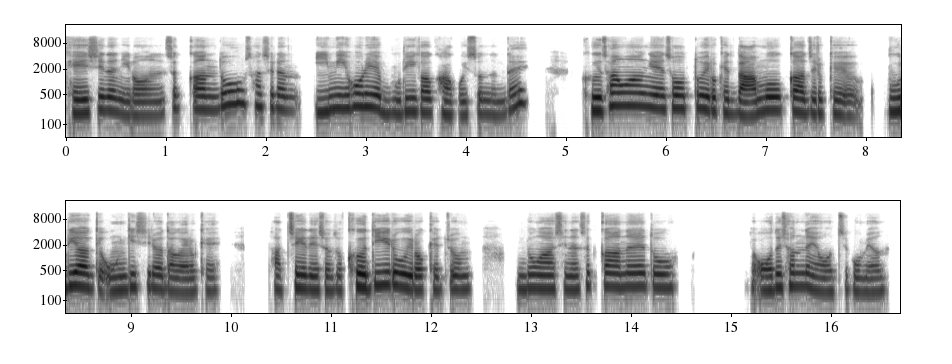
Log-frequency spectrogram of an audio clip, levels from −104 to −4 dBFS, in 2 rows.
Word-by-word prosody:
계시는 200 +2 +1
이런 175 0 -4
습관도 240 +6 0
사실은 250 -6 -4 0.2
이미 230 +4 -1
허리에 265 -1 +3
무리가 200 0 -2
가고 175 -3 -5
있었는데 185 - -5 0.5
그 220 -2 +4
상황에서 260 -3 +3
또 245 -1 +2
이렇게 220 -3 +1
나무까지 200 +3 +3
이렇게 185 -3 -4 0.3
무리하게 215 -1 +4
옮기시려다가 190 -2 -2
이렇게 175 +2 -8 0.5
다치게 195 +2 -1
되셔서 185 -1 -3
그 215 -3 +6
뒤로 235 -1 +3
이렇게 185 -1 +1
좀 190 +1 -4 0.5
운동하시는 195 -1 -1
습관을 220 0 -1
또 210 0 -2 0.7
얻으셨네요, 210 +1 -1
어찌 170 +2 -9
보면. 170 -1 -8
205 Hz, 305 characters per minute, -23 LUFS, 185-225 Hz, 0.7 s, 그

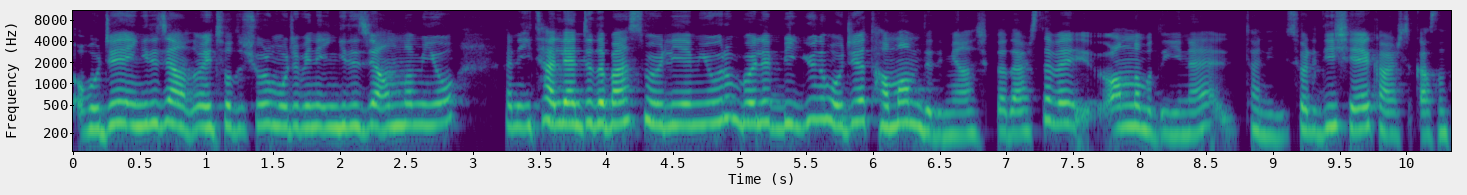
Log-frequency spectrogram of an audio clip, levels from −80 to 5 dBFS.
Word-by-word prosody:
hocaya 230 +5 +1
İngilizce 265 +2 +2
anlatmaya 240 -1 +2
çalışıyorum, 250 +2 -2
hoca 245 0 -1
beni 245 0 +1
İngilizce 245 0 +2
anlamıyor, 260 +4 -1 0.3
hani, 245 0 -2
İtalyanca 270 +1 +3
da 270 -1 +6
ben 270 +2 +6
söyleyemiyorum, 270 +1 0
böyle, 275 -3 +1
bir 270 - +1
gün 290 +5 -3
hocaya 270 +3 +1
"Tamam." 265 -1 +2
dedim 190 -2 -3
yanlışlıkla 195 +2 -6
derste 210 +8 -3
ve, 270 -1 +1
eee, - - -11
anlamadı 225 -4 0
yine, 195 +5 -5 0.2
t 225 - -7
hani, 185 -2 -8
söylediği 225 +3 -2
şeye 235 -1 +1
karşılık 195 -3 -5
aslında 195 +1 -5
245 Hz, 180 wpm, -22 LUFS, 225-265 Hz, 0.3 s, da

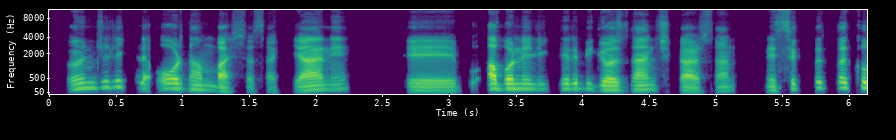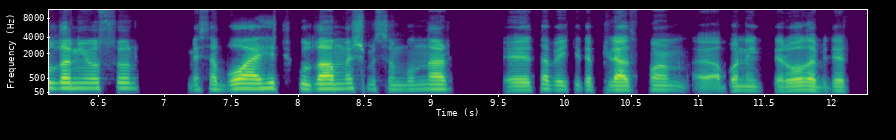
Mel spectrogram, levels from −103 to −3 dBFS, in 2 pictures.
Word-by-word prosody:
Öncelikle 170 +8 -5
oradan 135 -7 -1
başlasak, - - -2
yani, 130 +6 +2 0.4
eee, 100 -1 -2
bu - - -21
abonelikleri 150 0 +3
bir 150 - -10
gözden 120 +1 +1
çıkarsan 100 -2 -3 0.2
ne 110 - -5
sıklıkla 175 +4 -4
kullanıyorsun? 165 -1 +1 0.4
Mesela, 130 0 -8
bu 155 +3 +7
ay 155 0 +7
hiç 165 - -4
kullanmış 150 +2 +4
mısın? 130 -2 -13
Bunlar, 140 +1 +1 0.4
eee, 115 0 -2
tabii 125 -1 -4
ki 125 +1 -19
de 120 - -4
platform, 120 0 +1
eee, - - -10
abonelikleri 110 -2 -5
olabilir 110 -2 +1
135 Hz, 135 wpm, -26 LUFS, 115-155 Hz, 0.4 s, bu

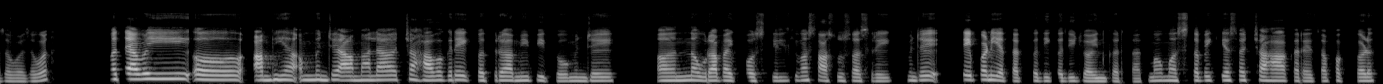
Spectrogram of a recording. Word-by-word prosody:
जवळ-जवळ. 150 +4 -5 0.7
मग - - +6
त्यावेळी 255 0 +6
अ, 230 - +4 0.6
आम्ही 205 +2 +3
आ 205 - +2
म्हणजे 205 +1 +1
आम्हाला 200 +2 +3
चहा 205 -4 +3
वगैरे 200 +1 -1
एकत्र 190 -1 -4
आम्ही 185 0 +1
पितो. 160 -3 -4
म्हणजे 170 +1 -2 0.4
अ, 180 +1 +2
नवरा-बायको 180 -2 +1
असतील 170 0 -8
किंवा 190 +1 -3
सासूसासरे 165 -4 -4 0.2
म्हणजे 195 +2 0 0.3
ते 210 - +9
पण 215 -1 +3
येतात 170 -5 +1
कधी-कधी 160 -1 -5
जॉइन 150 -1 0
करतात. 140 -2 -9
मग 175 +1 -4
मस्तपैकी 185 +1 -3
असा 190 +1 -2
चहा 175 -2 +3
करायचा 160 -1 -5
फक्कड 165 -1 -3
180 Hz, 140 wpm, -25 LUFS, 165-200 Hz, 0.7 s, ते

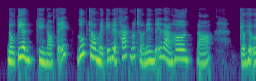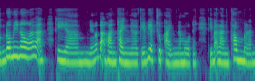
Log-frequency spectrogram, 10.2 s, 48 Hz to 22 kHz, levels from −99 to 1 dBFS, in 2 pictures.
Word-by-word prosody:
đầu 220 -2 +4
tiên 255 0 +5
thì 225 -3 +1
nó 190 -2 -2
sẽ - - 0 0.2
giúp 335 +10 +3
cho 310 -6 +3
mấy 220 -6 +4
cái 250 +6 -4
việc 260 -6 +1
khác 310 +2 -1
nó 295 +1 -3
trở 240 -10 -6
nên 225 +3 +1
dễ 280 +5 -3
dàng 255 -8 +1
hơn. 255 0 +1
Đó, 190 +2 -5 0.6
kiểu, 190 - -1
hiệu 245 +5 +1
ứng 210 +3 0
domino 310 0 +5
á 300 +2 +1
bạn. 300 -7 0 0.2
Thì, 235 -3 +1
à, 205 -1 -3
nếu 205 0 -3
mà 255 - -3
bạn 275 -3 -1
hoàn 210 -2 +1
thành, 205 -3 0
ờ, 195 0 -4
cái 205 - -3
việc 260 +1 0
chụp 245 -3 -1
ảnh 195 -1 -3
nà 195 - -3
một 195 -1 -3
này, 195 0 -10 0.2
thì 200 - -6
bạn 215 0 -1
làm 195 -1 -1
xong 240 -3 +4
mà 215 - 0
làm 195 +1 -5
225 Hz, 265 wpm, -22 LUFS, 200-265 Hz, 0.6 s, tiên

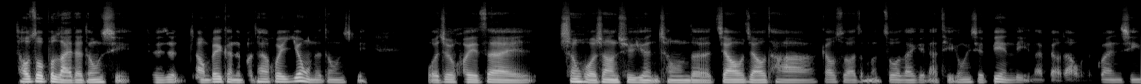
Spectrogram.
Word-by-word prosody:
操 125 -3 +4
作 140 +2 +7
不 130 0 +4
来 100 -5 +6
的 100 -1 +2
东 110 +2 +2
西， - - -3 0.2
就 105 - -6
就 105 - -2
是 - - -5
长 105 -2 -1
辈 125 0 +5
可 115 - 0
能 100 - +2
不 - - -11
太 125 -1 +1
会 125 -1 +3
用 150 -5 +4
的 105 -1 -4
东 105 -1 -5
西， - - -11 0.6
我 100 - -2
就 110 +2 0
会 110 -2 +2
在 100 -2 +1 0.3
生 125 -1 +3
活 100 -4 +4
上 105 0 +4
去 105 -1 -1
远 95 -2 +1
程 95 -1 -1
地 95 -1 -1
教 105 0 +3
教 105 -1 +2
她， 100 -1 -5
告 110 0 -6
诉 110 -1 -10
她 100 - -5
怎 170 - -10
么 185 - -7
做， 110 -8 -5
来 100 0 -4
给 105 - -9
她 - - -9
提 - - -10
供 110 +1 -6
一 - - -6
些 110 -2 -6
便 115 -5 -2
利 105 -2 -11
来 - - -14
表 - - -12
达 - - -9
我 - - -16
的 - - -37
关 105 -2 -8
心， 110 +1 -4
105 Hz, 300 characters per minute, -24 LUFS, 100-115 Hz, 0.6 s, 作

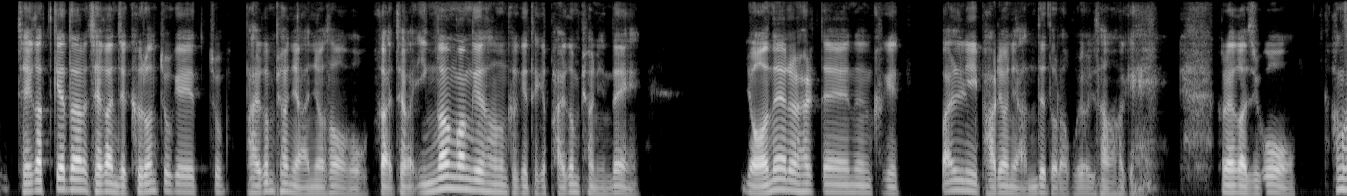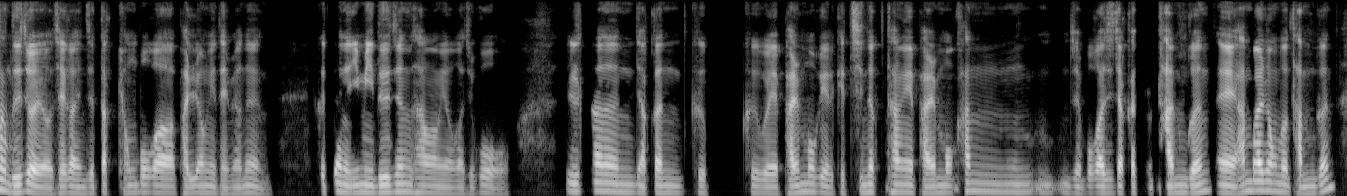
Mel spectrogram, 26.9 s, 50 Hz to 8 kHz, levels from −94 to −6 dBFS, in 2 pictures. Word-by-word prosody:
제가 125 +3 +5
깨달은 155 -1 +4
제가 130 0 +5
인제 115 -3 0
그런 125 +4 0
쪽에 120 -3 -1
좀 120 - -8 0.2
밝은 110 +5 -1
편이 125 -5 -1
아니어서 100 +1 -2
뭐 85 -1 -9
그니까 - - +3
제가 - - -1
인간관계에서는 145 -1 +4
그게 105 -1 -5
되게 100 0 -8
밝은 115 +5 -4
편인데 95 -3 -4 1.1
연애를 135 +6 +5
할 130 - +2
때는 115 -2 -2
그게 100 -1 -5 0.4
빨리 140 -2 0
발현이 100 0 -1
안 90 +1 -8
되더라고요 95 -2 -5
이상하게. 90 -1 -7 0.8
그래 110 -1 +4
가지고 105 -2 0 0.4
항상 155 -3 +1
늦어요. 110 -5 +5
제가 105 +1 +1
인제 100 +1 -6
딱 - - -2
경보가 110 -1 0
발령이 105 0 -2
되면은 95 -2 -6 0.4
그때는 125 -5 0
이미 110 0 +2
늦은 120 +2 +1
상황이어 105 -3 -3
가지고 95 -1 -7 0.6
일단은 125 -1 0
약간 110 0 -1
그 - - -8 0.4
그 105 - -7
왜 100 -1 +1
발목에 115 +3 0
이렇게 95 -2 -5
진흙탕에 120 0 0
발목 105 +4 -1
한 120 -2 -6 0.3
이제 105 -1 -6
목까지 100 +1 0
이제 - - +3 0.4
담근 110 +4 +3
예 110 -2 +7
1 120 +6 +1
발 140 0 +6
정도 130 -3 +1
담근 105 - -2
110 Hz, 315 characters per minute, -25 LUFS, 100-125 Hz, 1.1 s, 예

